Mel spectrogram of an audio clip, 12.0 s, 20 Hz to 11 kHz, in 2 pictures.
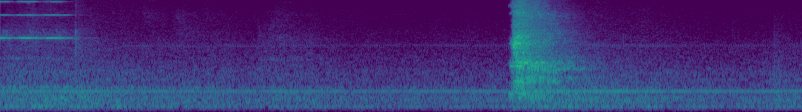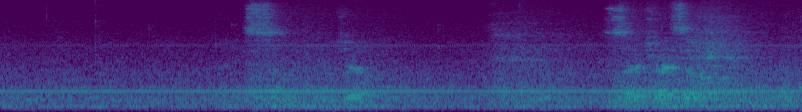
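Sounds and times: short high electronic beep: 0.0s - 0.6s
steady hum: 0.0s - 12.0s.

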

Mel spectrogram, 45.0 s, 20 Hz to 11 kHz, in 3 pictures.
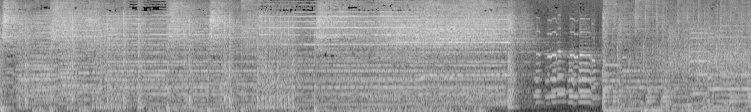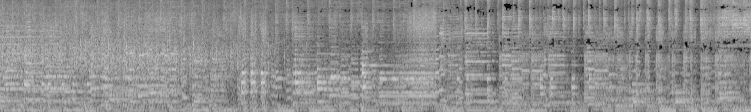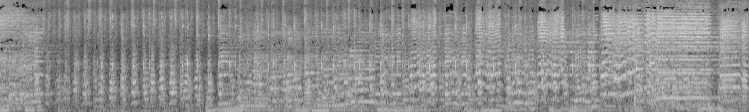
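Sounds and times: drums and cymbals: 0.0s - 11.0s, 12.0s - 45.0s
big band jazz playing: 0.0s - 45.0s
low bass: 12.1s - 30.8s.

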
